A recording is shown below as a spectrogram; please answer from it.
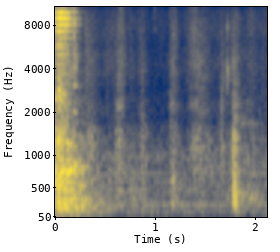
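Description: Steel cleaning rod of an SVT-40 rifle being drawn out along its channel under the barrel: a brief metallic scrape at the start that fades within about half a second.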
